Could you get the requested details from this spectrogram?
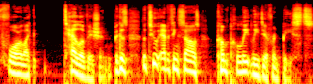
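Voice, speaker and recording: In a very clean recording with a silent background, a man speaks with lively intonation and a somewhat breathy voice. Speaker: streamer recounting university experience. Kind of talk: casual livestream monologue. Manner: sardonic, sarcastic tone; casual, filler-heavy.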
